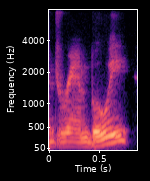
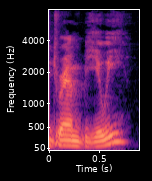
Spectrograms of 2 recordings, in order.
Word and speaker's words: Drambuie: Did you just say Drambuie? Drambuie, because we're Canadian. That's how we said it. Okay. Drambuie. I always pronounce it Drambuie. That's, if you want to be fancy.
